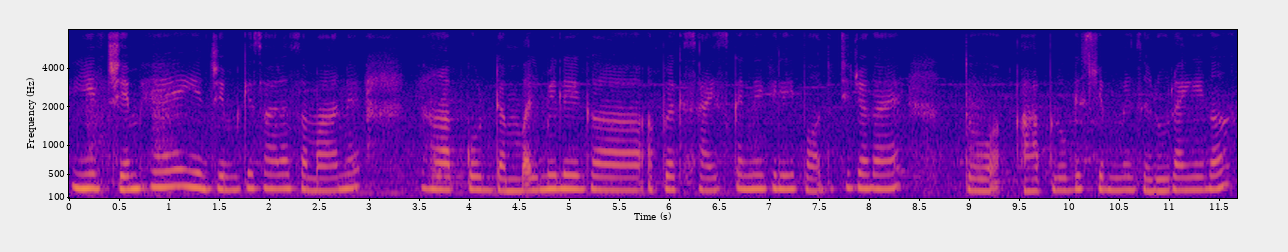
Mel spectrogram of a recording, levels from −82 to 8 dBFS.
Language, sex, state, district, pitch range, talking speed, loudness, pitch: Hindi, female, Uttar Pradesh, Muzaffarnagar, 225-245 Hz, 160 wpm, -30 LUFS, 235 Hz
